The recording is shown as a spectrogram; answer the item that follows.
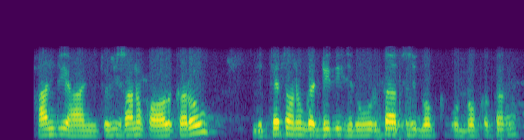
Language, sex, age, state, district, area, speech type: Punjabi, male, 30-45, Punjab, Ludhiana, rural, conversation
